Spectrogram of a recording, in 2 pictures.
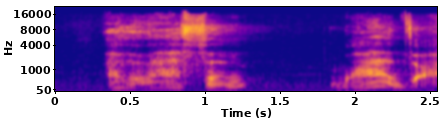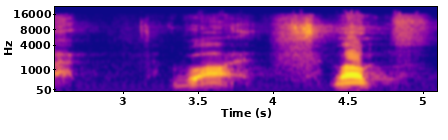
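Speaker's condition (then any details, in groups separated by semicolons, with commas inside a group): Speech impediment after cancer surgery; incurable recurrent cancer in mouth floor and tongue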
